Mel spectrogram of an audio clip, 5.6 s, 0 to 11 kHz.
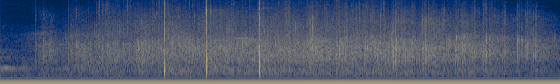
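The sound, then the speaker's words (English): An audience applauds steadily for several seconds to celebrate the 3,144 individuals an organization rescued last year, a dense, even wash of clapping with a few sharp, louder claps standing out, though little cheering or shouting is evident. “I mean, I think we cheer louder at football games than we cheer for 3,144.”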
